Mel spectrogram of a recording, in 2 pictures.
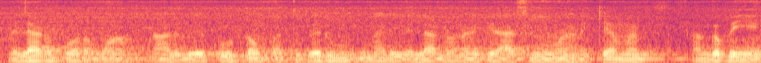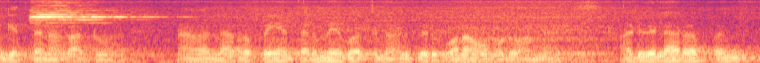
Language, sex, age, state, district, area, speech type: Tamil, male, 18-30, Tamil Nadu, Thanjavur, rural, spontaneous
